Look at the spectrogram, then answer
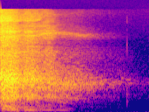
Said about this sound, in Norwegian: Vi puster godt inn, og så holder vi pusten. Og så puster vi ut.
